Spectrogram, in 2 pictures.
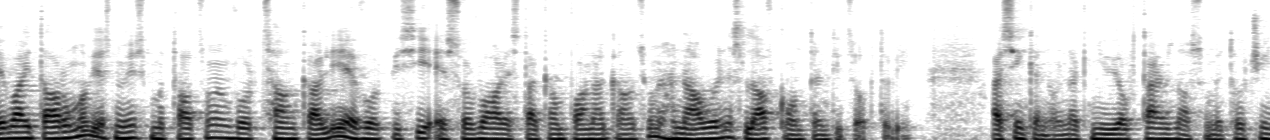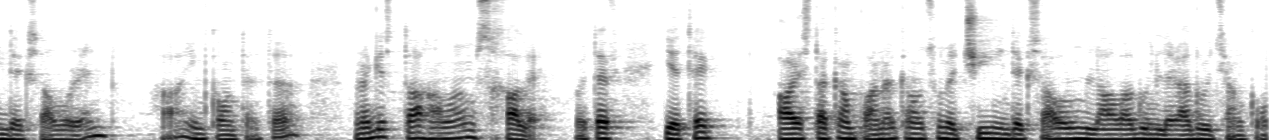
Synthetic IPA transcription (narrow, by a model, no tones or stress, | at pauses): jɛvɑjt̪ɑrumɔvjɛsnujniskmət̪ɑt͡sumɛmvɔɾt͡sʰɑŋkɑliɛvɔɾpɛsiʔɛsɔɾvɑːɾɛst̪ɑkɑnpɑnɑkɑnut͡sʰjunəɦənɑɑvɔɾinəslɑvkɔnt̪ɛnt̪it͡sʰɔ̰kʰt̪əvḭ | ɑjsiŋkʰənɔɾinɑknjujɔɾkʰt̪ʰɑjmznɑsumɛt̪ʰɔt͡ʃʰəind̪ɛksɑ̰vɔɾɛn | hɑ̰imkɔnt̪ɛ̰nt̪ʰə̰ | ɔinɑkjɛt͡sd̪ɑɦɑmɑɾumsə̥χɑlɛ̰vɔɾɛt̪ɛvjɛt̪ʰɛɑɾɛst̪ɑkɑnpɑnɑkɑnut͡sʰjunət͡ʃʰiind̪ɛksɑ̰vɔɾumlɑvɑɡujnləɾɑɡɾut͡sʰjɑ̰nkɔ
